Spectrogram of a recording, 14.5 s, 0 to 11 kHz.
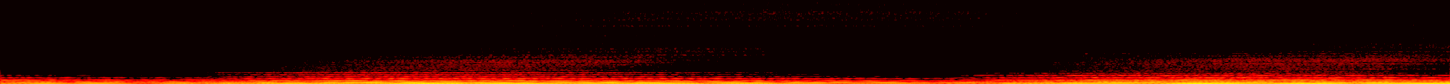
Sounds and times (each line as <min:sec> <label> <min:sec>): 0:00.0 synthesizer 0:14.5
